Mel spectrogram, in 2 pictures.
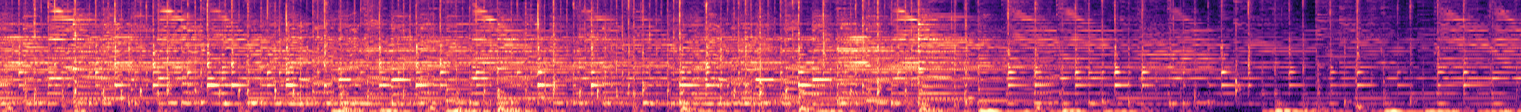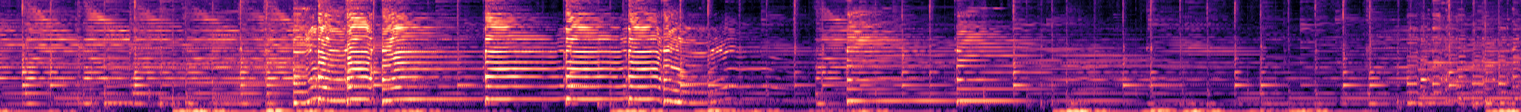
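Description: Sitar playing Raag Puriya in a fast drut gat set to teentaal, with rapid plucked strokes over the ringing strings. About two-thirds of the way in, notes are pulled into long sliding bends (meend).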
